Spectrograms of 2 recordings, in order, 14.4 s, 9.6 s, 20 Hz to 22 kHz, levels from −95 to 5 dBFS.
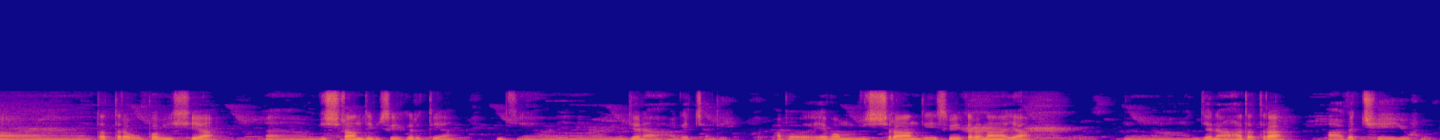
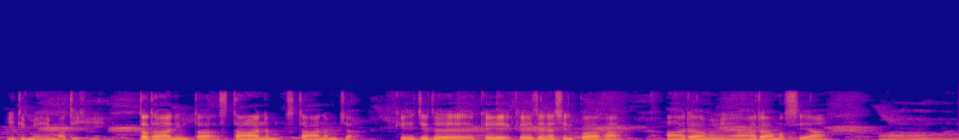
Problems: constant background noise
